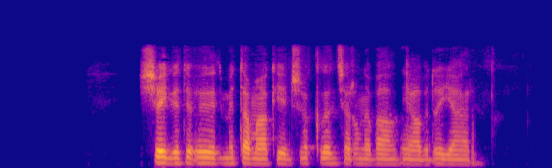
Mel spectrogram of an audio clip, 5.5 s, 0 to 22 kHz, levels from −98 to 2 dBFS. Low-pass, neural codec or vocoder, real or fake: 7.2 kHz; codec, 24 kHz, 0.9 kbps, WavTokenizer, medium speech release version 2; fake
